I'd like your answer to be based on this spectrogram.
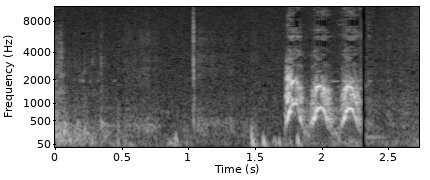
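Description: A shepherd's dog on a sheep farm in Maramureș gives three quick, sharp barks close by near the end, after some quieter rustling and faint voices.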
